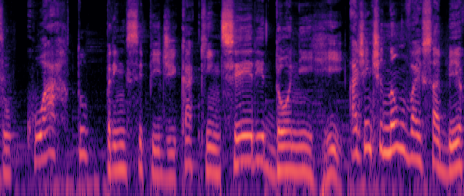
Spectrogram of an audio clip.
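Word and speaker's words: Tserriednich: nome desse cara, mas considerando que é um nome que ele foi feito para ter uma pronúncia alemã, seria algo como Tseredinish, mas todo mundo chama de Tseredonihi e é mais fácil, então vou chamar ele assim, tá bom?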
